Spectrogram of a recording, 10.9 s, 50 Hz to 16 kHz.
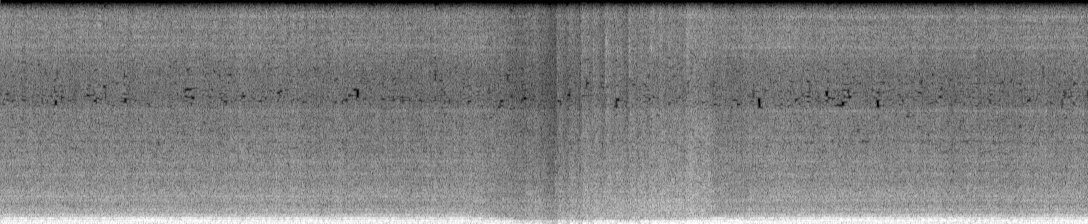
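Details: Suzuki GS1100E with Mr. Turbo, first start in decades after chain, brakes and tank work, starter fluid and a little choke; strong steady four-cylinder run, clean blip, no misses or knocks; jetting still to be set on dyno.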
